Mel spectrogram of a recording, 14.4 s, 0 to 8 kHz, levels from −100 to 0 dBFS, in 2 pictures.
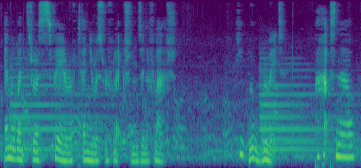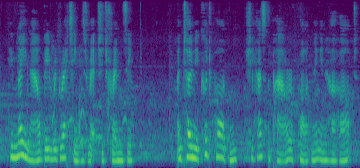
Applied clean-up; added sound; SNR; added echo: none; Church bell; 13 dB; none.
